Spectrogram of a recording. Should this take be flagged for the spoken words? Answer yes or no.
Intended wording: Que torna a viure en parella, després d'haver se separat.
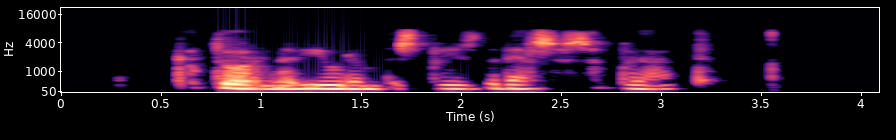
yes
